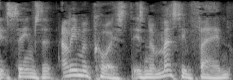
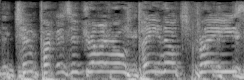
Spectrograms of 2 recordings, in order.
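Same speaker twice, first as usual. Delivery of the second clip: much higher mimicry of the caller's speech pattern; imitating the caller's voice. Host mocking a caller's odd speech pattern, high mimicry. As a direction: parrot the caller's odd singsong, pitched way up. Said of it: "Interesting speech patterns".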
